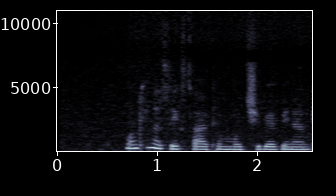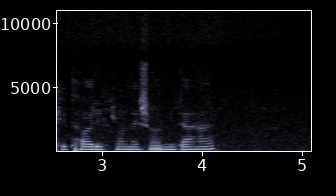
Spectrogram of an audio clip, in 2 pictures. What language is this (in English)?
Persian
